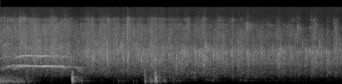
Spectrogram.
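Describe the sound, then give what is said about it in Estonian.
Crowd applause, a dense, steady clapping that holds at an even level throughout, with a couple of sharp thumps early on. “Teeme aplausi selle meilile.”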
